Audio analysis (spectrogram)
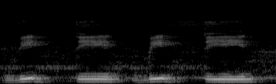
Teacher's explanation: Alif lam syamsiyah, hukum membacanya iaitulah idgham. Artinya kita masukkan terus huruf lam itu ke dalam huruf dal.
